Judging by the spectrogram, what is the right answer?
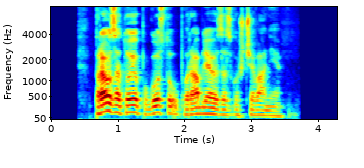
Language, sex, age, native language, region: Slovenian, male, 30-49, Slovenian, Savinja region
